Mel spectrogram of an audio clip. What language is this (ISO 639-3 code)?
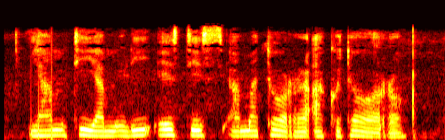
epo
